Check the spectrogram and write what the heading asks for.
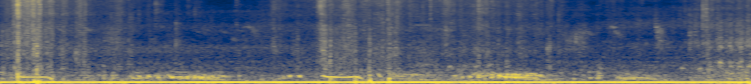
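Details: Shirazi pigeons at a pigeon market in Damietta, Egypt, give soft, rolling low coos over a steady electrical hum.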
